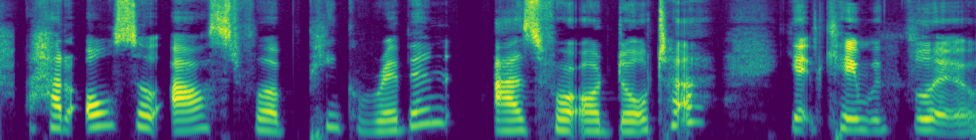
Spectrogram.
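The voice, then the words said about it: Put-on accent, getting worse. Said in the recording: “The accent, it's getting worse with every word.”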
